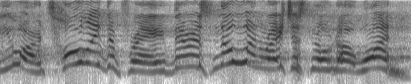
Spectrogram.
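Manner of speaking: hammed-up stern preacher, laughing; mock preaching. Teacher imagines preaching depravity at the boy, mock shout. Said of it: "I wanted to say".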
